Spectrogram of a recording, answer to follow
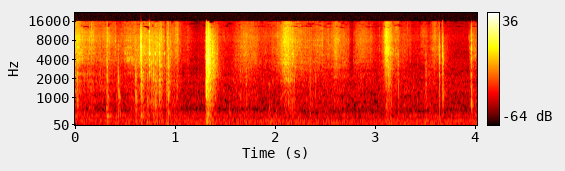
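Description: A paper sheet rustling as it is handled, with several sharp taps and knocks, the loudest about a second and a half in and another near the three-second mark.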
